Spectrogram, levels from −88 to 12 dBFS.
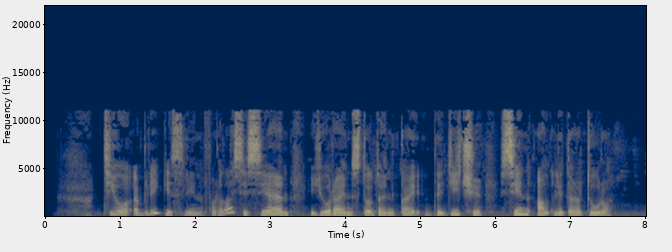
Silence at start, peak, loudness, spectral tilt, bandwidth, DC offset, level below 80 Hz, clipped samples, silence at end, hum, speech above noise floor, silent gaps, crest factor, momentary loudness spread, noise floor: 0.35 s; -6 dBFS; -27 LUFS; -3 dB/octave; 11.5 kHz; under 0.1%; -72 dBFS; under 0.1%; 0.45 s; none; 23 dB; none; 20 dB; 10 LU; -50 dBFS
